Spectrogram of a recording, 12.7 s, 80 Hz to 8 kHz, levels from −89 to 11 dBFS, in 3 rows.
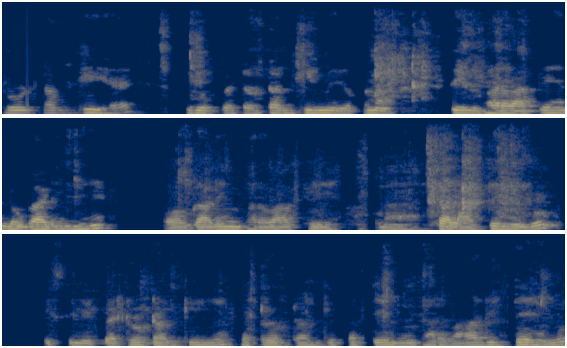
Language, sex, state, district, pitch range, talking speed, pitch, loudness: Hindi, female, Bihar, Purnia, 165-185 Hz, 165 wpm, 170 Hz, -27 LUFS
